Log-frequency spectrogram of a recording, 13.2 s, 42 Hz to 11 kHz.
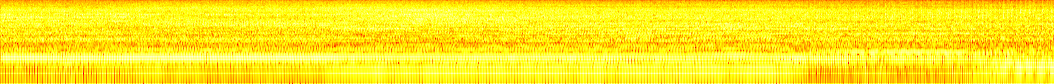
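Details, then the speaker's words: Honda FG110 tiller with GX25 four-stroke, after cleaning oil-soaked air filter and with oil low: raised, uneven high idle sagging only late; overtight 10mm throttle-cable nut keeps throttle from closing, to be loosened. "The 10mm nut that's holding the throttle cable on is too tight. It's not letting it idle all the way, so I'm going to loosen it up."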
